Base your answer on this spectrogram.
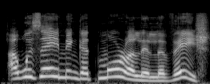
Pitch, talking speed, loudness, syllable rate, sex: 275 Hz, 170 wpm, -15 LUFS, 5.6 syllables/s, female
